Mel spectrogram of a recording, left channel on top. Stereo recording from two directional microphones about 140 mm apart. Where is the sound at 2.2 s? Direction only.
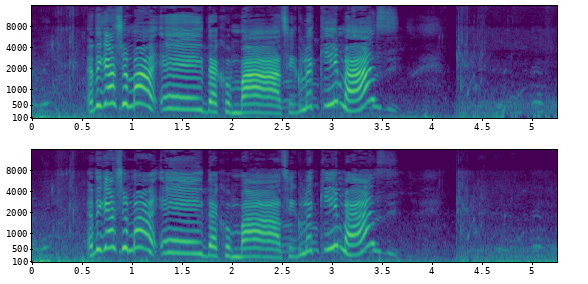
15° right (ahead or behind).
